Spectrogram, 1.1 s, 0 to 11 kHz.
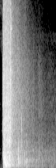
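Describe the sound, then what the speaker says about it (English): A Benelli M4 shotgun fires one double-aught buckshot round at point blank: a single loud, close blast with a ringing tail that fades over about a second. "So this is double-aught buckshot at point blank."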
